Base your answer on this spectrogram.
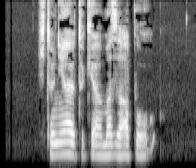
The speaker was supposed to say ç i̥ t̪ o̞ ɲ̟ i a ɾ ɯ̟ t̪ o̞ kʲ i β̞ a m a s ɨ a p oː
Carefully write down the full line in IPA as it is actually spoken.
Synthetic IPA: ç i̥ t̪ o̞ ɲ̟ i a ɾ ɯ̟ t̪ o̞ kʲ i β̞ a m a z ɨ a p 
